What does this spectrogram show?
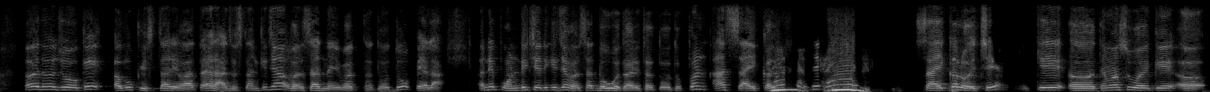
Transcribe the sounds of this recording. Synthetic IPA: ɦəʋet̪əmned͡ʒookeəbukʋɪst̪aɾeʋaɦət̪aeɾad͡ʒəst̪ʰanked͡ʒjãʋəɾsad̪nəiʋət̪ʰːət̪oɦət̪õpɛɦlã̰ | ənepɔɳɖit͡ʃəɾiked͡ʒjãʋəɾsad̪̚bəɦuʋəd̪ʱaɾet̪ʰət̪ũɦət̪ũpəɳasajkələd͡ʒeko | sajkəlɦojt͡ʃʰe | keət̪emãʃũɦojkeə

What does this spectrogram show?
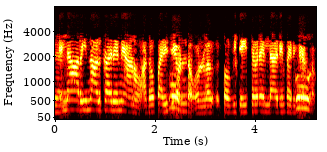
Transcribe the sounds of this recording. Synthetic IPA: elːaːmɐrijunːɐaːɭkaːɾenːeaːɳoːʔɐ̰ðoːpɐɾit͡ɕːɐjoɳɖoːuɭːɐkoːʋidejit͡ɕːɐʋɐɾeelːaːʋɐɾejumpɐɾiɐjɖoː

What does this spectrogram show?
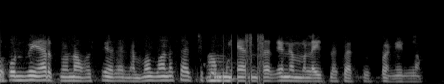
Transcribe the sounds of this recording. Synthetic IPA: kɔɳmɐjaːɪɾɯkːɐnʊ̃ːnaːʋɐsɪjɐ̃ðanɐmːɐmɐnɐsaːt͡ʃːɯkːɐmɐjaːɪɾɯnd̪aːleːnɐmːɐlɐɪflɐsɐksɛspɐɳːɪɾɐlãː

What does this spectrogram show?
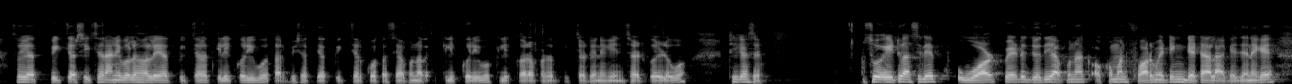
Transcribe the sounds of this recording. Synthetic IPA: soejat̪̚pik̚t͡ɕaɾʃikʃaɾaniboleɦoleejat̪̚pik̚t͡ɕaɾɔt̪̚klikːoɾibot̪aɾpit͡ɕʰɔt̪ijat̪̚pik̚t͡ɕaɾkot̪asʰiaponaɾklikːoɾiboklikːɔɾaɾpasɔt̪̚pik̚t͡ɕaɾʈenekeinsaɾʈ̚koɾilobo | ʈʰikasʰe | soejʈuasilewɔɾɖ̚peɖd͡ʑod̪iaponakɔ̰kɔmanfɔɾmeʈiŋɖeʈalaɡed͡ʑeneke

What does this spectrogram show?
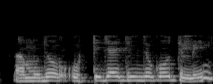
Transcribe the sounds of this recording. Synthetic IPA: amud͡ʒouʈːid͡ʒajt̪ʰilid͡ʒokot̪ili

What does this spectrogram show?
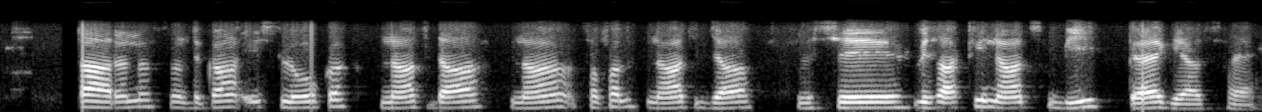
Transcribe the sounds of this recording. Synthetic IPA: t̪aːɾənsəd̪kãːʔɪsloːk | naːt͡ʃd̪aː | nasəpʰəlnaːt͡ʃd͡ʒaː | ʋɪsaːkʰiːnaːt͡ʃbiːpɛːɡɪjaːsɦɛː

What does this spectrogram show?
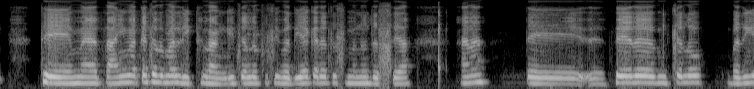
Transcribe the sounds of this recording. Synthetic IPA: t̪eːmɛ̃ːt̪ãːĩːʋɛːkɛːt͡ʃəloːmɛ̃ːlɪkʰlãːŋɡiːt͡ʃəloːt̪ʊsĩːʋəd̪ijaːkɛɾaːt̪ʊsĩːmɛːnũːd̪əseaː | hɛːnaː | t̪eːpʰɪɾt͡ʃəloː | ʋəd̪ij

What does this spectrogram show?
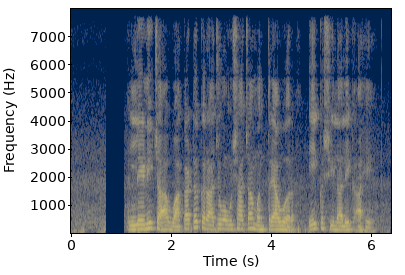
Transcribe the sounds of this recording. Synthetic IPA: leɽ̃it͡ɕjaʋakaʈəkɾad͡ʑʋə̃w̃ɕat͡ɕjamənt̪ɾjaʋəɾekɕilaleka̰ɦḛ

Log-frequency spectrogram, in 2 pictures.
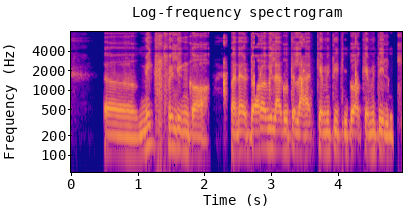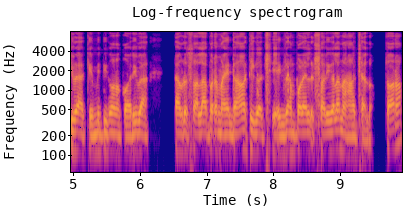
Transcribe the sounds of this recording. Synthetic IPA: mikspʰiliŋkɔɦɔ | maneɖɔɾɔbʱilaɡut̪ʰilakemit̪̬id͡ʒibɔkemit̪̬ilekʰibakemit̪̬ikɔɽ̃ɔkɔɾiba | t̪abɔɾɔsɔlapɔɾemajnʈãɔ̃ʈʰikɔt͡ʃʰiekzamp̬ɔɭesɔɾikɔlanaɦãt͡ʃalɔt̪ɔɾɔ

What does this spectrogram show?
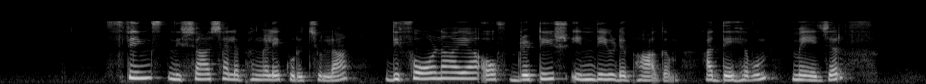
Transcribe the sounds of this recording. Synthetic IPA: sfiŋɡsniɕaːɕɐlɐbʱɐŋːɐɭe̞kːurit͡ɕːuɭːɐ | d̪ifo̞ːɳaːjɐʔoːfbɾiʈːiːʂind̪jɐjuɽe̞bʱaːɡɐ̰m | ɐd̪ːe̞ːɦɐʋumːe̞ːd͡ʑɐrf

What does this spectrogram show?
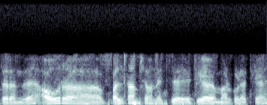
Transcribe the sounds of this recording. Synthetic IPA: t̪aːɾeɐnd̪ɐɾe̞ʔɐʋɾɐpɐlt̪aːmʂɐʋɐnːɐeet͡ʃːiɡeːʋmaːɽkɔɭɐːkːe̞

